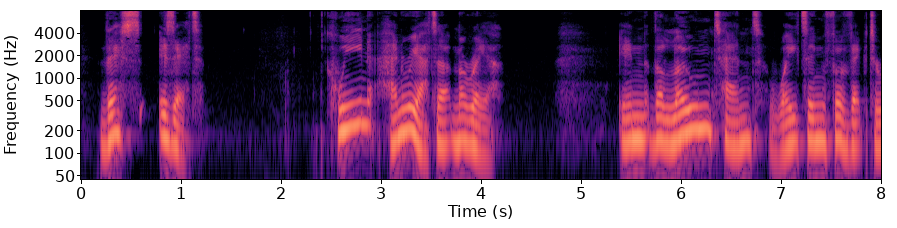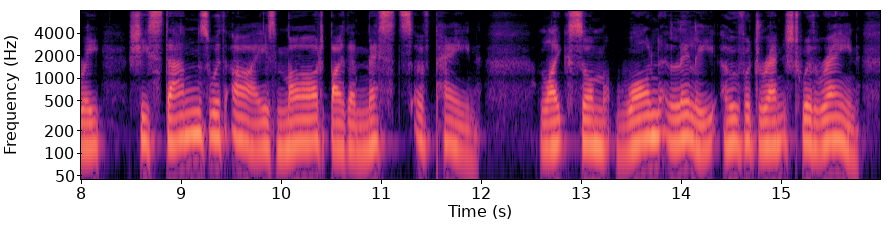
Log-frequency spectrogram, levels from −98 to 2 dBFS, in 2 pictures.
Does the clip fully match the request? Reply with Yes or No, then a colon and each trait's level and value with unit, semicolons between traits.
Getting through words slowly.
Yes: slow, 115 wpm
